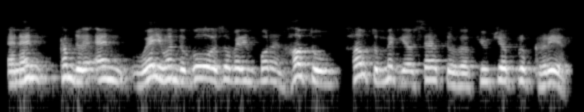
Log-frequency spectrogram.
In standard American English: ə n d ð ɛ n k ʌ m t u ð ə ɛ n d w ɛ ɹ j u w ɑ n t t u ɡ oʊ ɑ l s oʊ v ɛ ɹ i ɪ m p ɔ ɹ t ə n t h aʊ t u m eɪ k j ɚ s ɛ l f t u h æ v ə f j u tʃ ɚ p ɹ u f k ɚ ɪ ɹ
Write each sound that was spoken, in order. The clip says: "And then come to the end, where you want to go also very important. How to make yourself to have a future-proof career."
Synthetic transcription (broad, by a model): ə n d ɛ n k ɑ m t u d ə ɛ n d w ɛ j u w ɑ n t t u ɡ oʊ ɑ s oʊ v ɛ ɹ i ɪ m p ɔ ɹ t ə n t h aʊ t u m eɪ k j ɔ s ɛ l f t u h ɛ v ə f j u tʃ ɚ p ɹ u f k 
